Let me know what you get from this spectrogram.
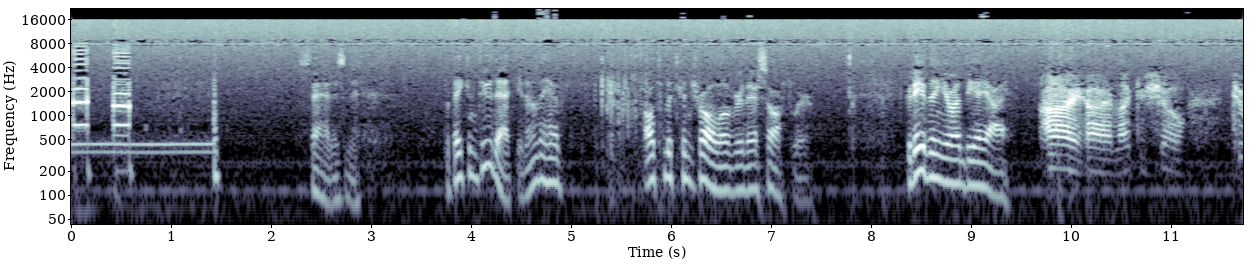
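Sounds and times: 
steady phone dial tone: 0.0s - 1.5s
speech: 2.4s - 3.1s, 3.7s - 5.1s, 5.7s - 7.5s, 8.4s - 11.1s.

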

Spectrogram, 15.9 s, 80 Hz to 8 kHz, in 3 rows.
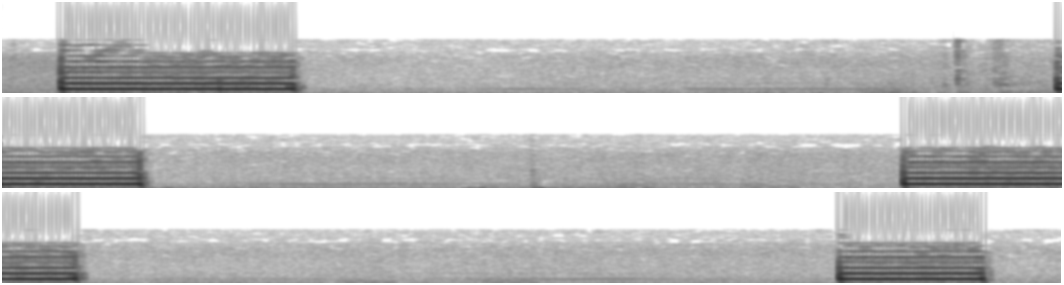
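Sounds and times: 
buzzing telephone ringback tones on a call to Yugoslavia: 0.3s - 1.5s, 5.3s - 6.1s, 9.8s - 11.0s, 14.8s - 15.6s.

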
